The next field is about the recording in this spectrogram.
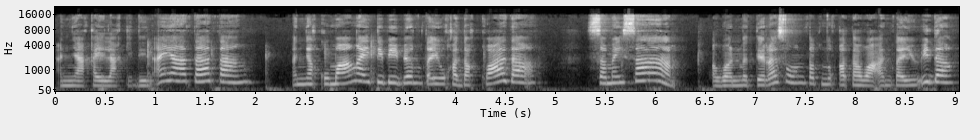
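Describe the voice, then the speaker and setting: A woman plays a good-humored daughter in an Ilocano radio drama. Her voice is fairly high, with a Filipino accent. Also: lively intonation, normal speed, pushed and bright. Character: good-humored grown daughter of old father.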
